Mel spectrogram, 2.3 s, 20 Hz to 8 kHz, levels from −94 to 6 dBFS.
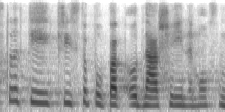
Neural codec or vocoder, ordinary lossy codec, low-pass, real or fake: codec, 16 kHz, 0.8 kbps, ZipCodec; Opus, 24 kbps; 7.2 kHz; fake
